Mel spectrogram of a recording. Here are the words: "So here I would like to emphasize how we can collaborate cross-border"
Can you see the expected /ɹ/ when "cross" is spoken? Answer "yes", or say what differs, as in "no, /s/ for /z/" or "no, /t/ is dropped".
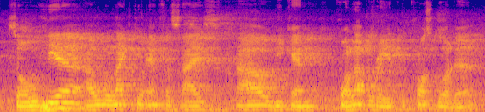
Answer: yes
